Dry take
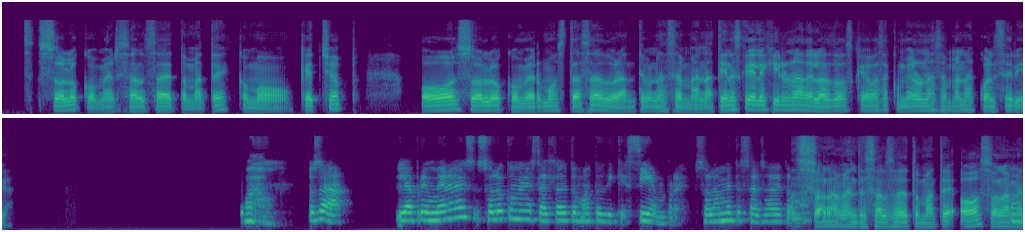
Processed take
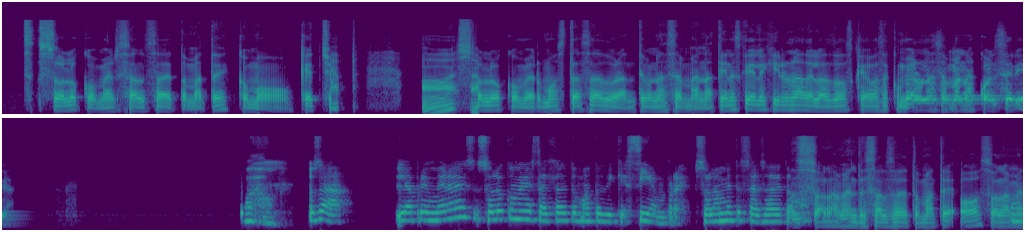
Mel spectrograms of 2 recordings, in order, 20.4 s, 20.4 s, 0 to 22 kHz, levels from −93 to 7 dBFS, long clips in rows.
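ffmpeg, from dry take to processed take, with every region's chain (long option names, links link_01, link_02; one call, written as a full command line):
ffmpeg -i in.wav -filter_complex "[0:a]asettb=1/sr,asplit=3[link_01][link_02][link_03];[link_01]atrim=end=3.284[link_04];[link_02]atrim=start=3.28:end=4.76,asetpts=PTS-STARTPTS,afade=type=in:duration=0.004:curve=qsin,afade=type=out:start_time=1.476:duration=0.004:curve=qsin,highpass=frequency=1100:poles=1,aeval=exprs='val(0)*sin(2*PI*380*n/s)':channel_layout=same[link_05];[link_03]atrim=start=4.756[link_06];[link_04][link_05]acrossfade=duration=0.004:curve1=hsin:curve2=qsin[link_07];[link_07][link_06]acrossfade=duration=0.004:curve1=qsin:curve2=hsin,asettb=1/sr,asplit=3[link_08][link_09][link_10];[link_08]atrim=end=9.044[link_11];[link_09]atrim=start=9.04:end=12.61,asetpts=PTS-STARTPTS,afade=type=in:duration=0.004:curve=qsin,afade=type=out:start_time=3.566:duration=0.004:curve=qsin,highpass=160,equalizer=frequency=450:width_type=q:width=4:gain=9,equalizer=frequency=1100:width_type=q:width=4:gain=6,equalizer=frequency=2100:width_type=q:width=4:gain=8,equalizer=frequency=5700:width_type=q:width=4:gain=4,lowpass=frequency=8300:width=0.5412,lowpass=frequency=8300:width=1.3066,bandreject=frequency=60:width_type=h:width=6,bandreject=frequency=120:width_type=h:width=6,bandreject=frequency=180:width_type=h:width=6,bandreject=frequency=240:width_type=h:width=6,bandreject=frequency=300:width_type=h:width=6,bandreject=frequency=360:width_type=h:width=6,bandreject=frequency=420:width_type=h:width=6,bandreject=frequency=480:width_type=h:width=6,bandreject=frequency=540:width_type=h:width=6,aecho=1:1:7.3:0.89,atrim=end_sample=157437[link_12];[link_10]atrim=start=12.606[link_13];[link_11][link_12]acrossfade=duration=0.004:curve1=hsin:curve2=qsin[link_14];[link_14][link_13]acrossfade=duration=0.004:curve1=qsin:curve2=hsin,highpass=120,acompressor=threshold=-38dB:ratio=6,adynamicequalizer=threshold=0.00141:dfrequency=1800:dqfactor=0.7:tfrequency=1800:tqfactor=0.7:attack=5:release=100:ratio=0.375:range=2.5:mode=cutabove:tftype=highshelf,volume=3.5dB" out.wav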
